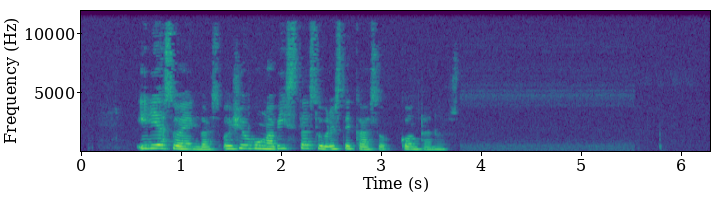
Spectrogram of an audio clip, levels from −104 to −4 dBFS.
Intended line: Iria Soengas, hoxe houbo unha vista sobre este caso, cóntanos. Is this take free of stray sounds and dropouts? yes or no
yes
